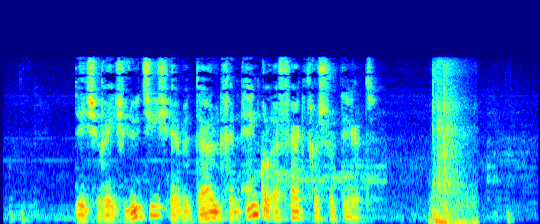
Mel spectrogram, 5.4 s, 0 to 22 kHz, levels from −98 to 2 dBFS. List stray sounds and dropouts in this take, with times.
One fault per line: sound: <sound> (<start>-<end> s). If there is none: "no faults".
sound: thud (4.3-4.8 s)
